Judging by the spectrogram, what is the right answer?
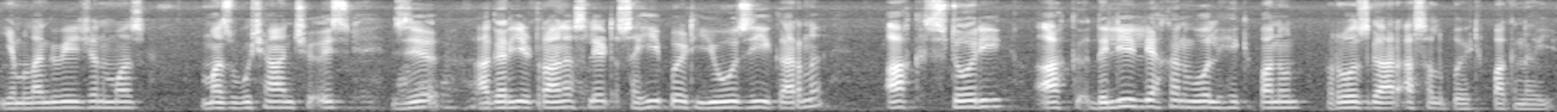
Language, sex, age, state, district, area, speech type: Kashmiri, male, 45-60, Jammu and Kashmir, Srinagar, urban, spontaneous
